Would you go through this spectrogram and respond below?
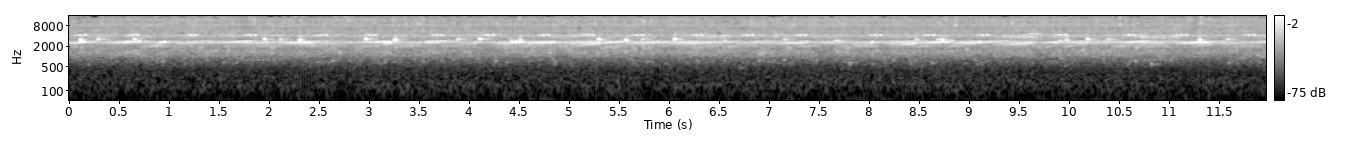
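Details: Continuous frog chorus at a lake, a shimmering wall of high, rapid croaks from numerous callers, with scattered short chirps and slight rises and falls in loudness throughout.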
